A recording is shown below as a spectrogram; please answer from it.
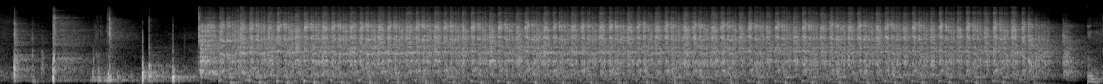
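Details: Quad (ATV) crank no-start: a few short starter bursts, then long steady fast cranking that never catches; fuel pump tested working, no fuel reaching the plug suspected, injector suspected.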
